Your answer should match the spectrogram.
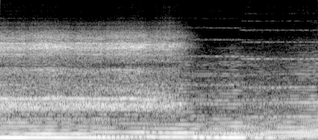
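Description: Tense, scary background music with sustained low notes; a high hazy layer over it drops out about two and a half seconds in.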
